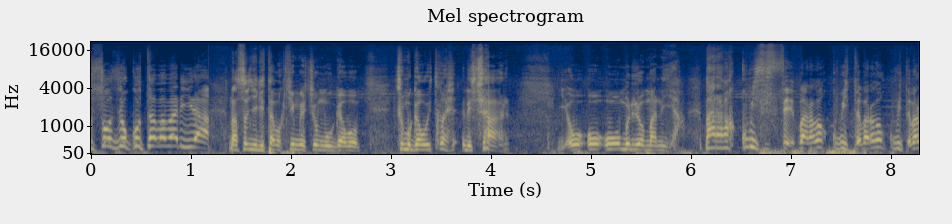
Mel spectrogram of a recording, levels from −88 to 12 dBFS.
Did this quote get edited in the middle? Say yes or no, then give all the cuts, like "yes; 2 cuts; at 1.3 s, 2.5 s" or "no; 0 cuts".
yes; 1 cut; at 1.3 s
